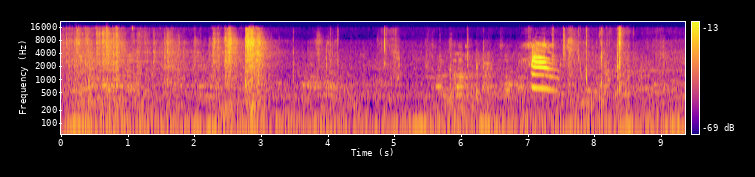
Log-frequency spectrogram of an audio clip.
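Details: Korean shorthair street cat named Rolls on the Gyeongchun Line Forest Trail in Gongneung-dong on an autumn day gives one loud, rising-falling meow near the end, after stretches of people talking and a low steady background hum.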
